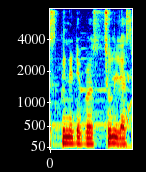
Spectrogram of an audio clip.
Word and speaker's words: Spina di Rosula: A peaceful night passes under the Spina di Rosula's protection.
